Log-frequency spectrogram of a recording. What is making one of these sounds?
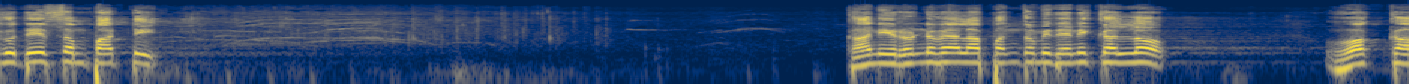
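A young man speaks with animation into a microphone over loudspeakers.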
